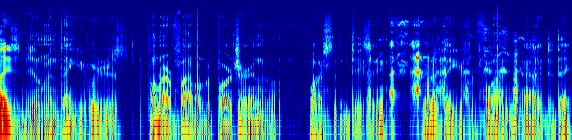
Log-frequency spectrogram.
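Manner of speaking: breathy, hushed half-whisper in a pilot voice. Asked for his best pilot voice, he gives a cabin announcement: airline pilot voice. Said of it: "Best pilot voice".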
